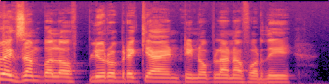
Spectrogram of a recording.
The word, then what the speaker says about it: Ctenoplana: So here we are taking example of only 2, Pleurobrachia and Ctenoplana. Here again C is to be written, but C is silent.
